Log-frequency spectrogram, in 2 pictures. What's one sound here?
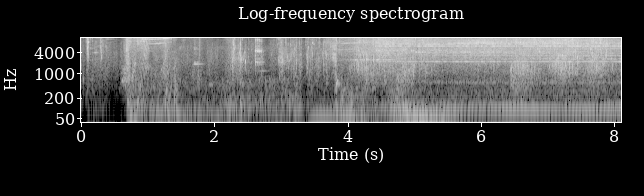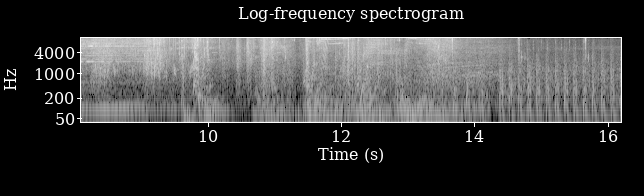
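Shimmering building sounds hum and crackle.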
